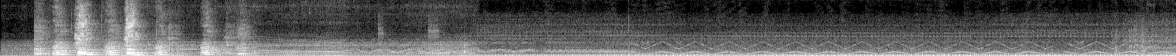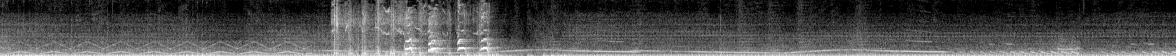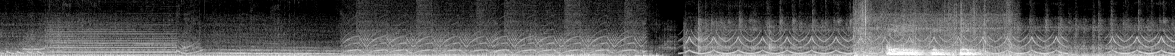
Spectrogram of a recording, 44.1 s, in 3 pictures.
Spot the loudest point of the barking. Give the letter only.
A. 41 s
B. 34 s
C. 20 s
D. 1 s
A.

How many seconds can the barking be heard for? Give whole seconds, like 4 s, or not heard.
7 s.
